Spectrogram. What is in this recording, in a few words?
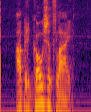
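"abrikozenvlaai", Dutch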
